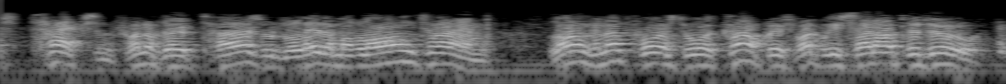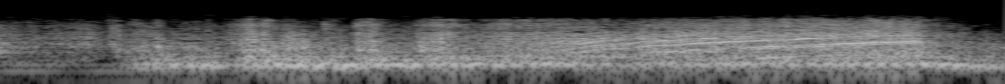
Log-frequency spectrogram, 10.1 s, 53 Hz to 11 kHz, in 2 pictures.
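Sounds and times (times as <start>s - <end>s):
speech: 0.1s - 5.0s
sedan engine accelerating along concrete road: 5.2s - 10.0s.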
